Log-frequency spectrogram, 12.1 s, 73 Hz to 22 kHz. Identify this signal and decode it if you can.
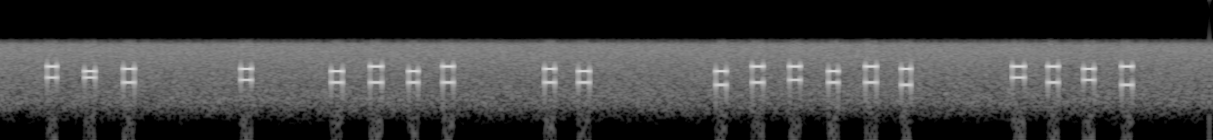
DTMF, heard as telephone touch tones, dialled by hand, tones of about 100 ms. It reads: #*5 8 4646 54 169462 #683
